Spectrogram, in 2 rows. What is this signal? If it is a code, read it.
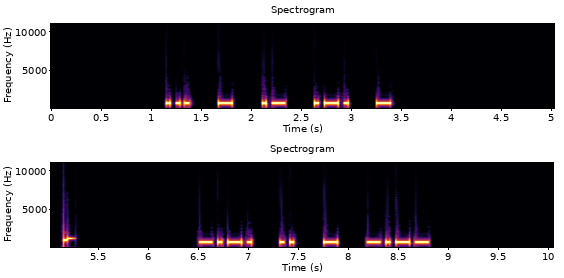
Morse code, heard as a keyed tone, about 25 wpm, spaced as for 18 wpm, 700 Hz. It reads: START CITY
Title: 2x Character Spacing - Top 300 Words - 25wpm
